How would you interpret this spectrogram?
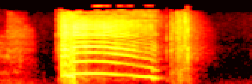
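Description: A single loud toy horn blast, a buzzy harmonic honk held steady for under a second, then dropping off, followed by a short breathy rasp and a faint noise before it.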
